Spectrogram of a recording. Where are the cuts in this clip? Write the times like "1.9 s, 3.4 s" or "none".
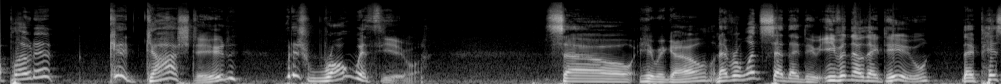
7.1 s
